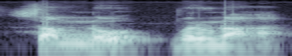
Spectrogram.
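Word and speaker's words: शं नो वरुणः: लोगो क्या है आदर्श वाक्य सम नो वरुणा प्रोनाउंस सम नो वरुणा याय सम नो वरुणा दे रखा इसका मि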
